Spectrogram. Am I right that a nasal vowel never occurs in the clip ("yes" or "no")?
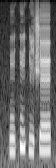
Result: no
